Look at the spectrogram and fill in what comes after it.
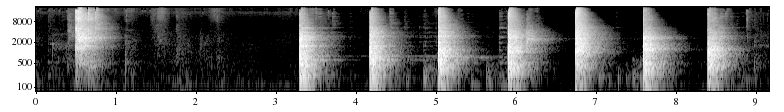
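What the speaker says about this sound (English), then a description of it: "as I hammer it down, it's spreading right here, and it is binding" A hammer drives a large log down into a Kindling Cracker splitter: one sharp strike, a pause, then seven evenly spaced loud blows of metal on wood, each ringing briefly and decaying.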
